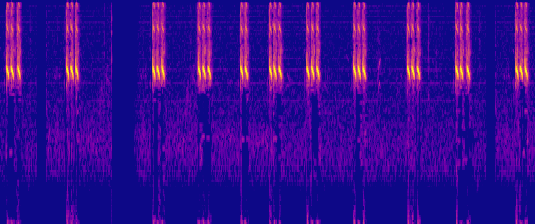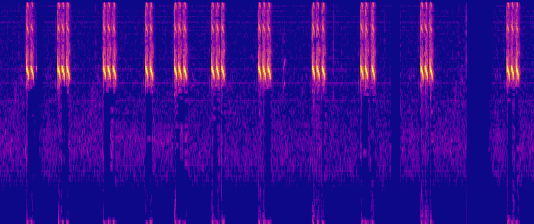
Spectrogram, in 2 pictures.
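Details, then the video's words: Cricket giving a steady run of short high chirps, roughly two per second with uneven gaps, each burst sharp and ringing, nothing else audible behind it. "Suara jangkrik krik.. krik.."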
